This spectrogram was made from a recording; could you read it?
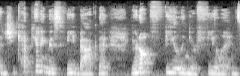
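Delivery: ordinary talk, nothing marked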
